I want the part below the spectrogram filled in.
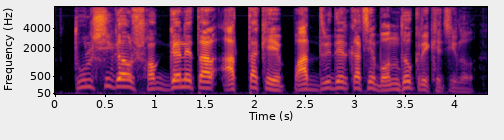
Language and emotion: Bengali, neutral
